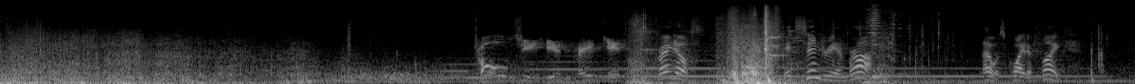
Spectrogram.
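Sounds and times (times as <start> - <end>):
lightning blast breaking an ice wall: 0.0 - 4.6
speech: 5.2 - 9.2, 9.8 - 11.1.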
